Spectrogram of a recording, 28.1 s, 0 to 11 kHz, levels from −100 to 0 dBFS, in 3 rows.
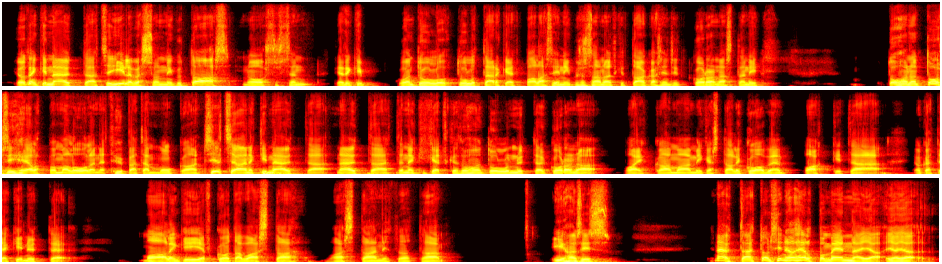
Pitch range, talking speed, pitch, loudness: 110-130 Hz, 155 wpm, 115 Hz, -19 LUFS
